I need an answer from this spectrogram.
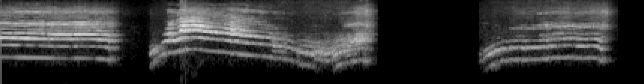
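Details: Domestic cat making a weird yowling sound: a long steady wail, then a wavering rising-and-falling howl lasting three seconds, a pause, and a shorter whining yowl; no other sounds.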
